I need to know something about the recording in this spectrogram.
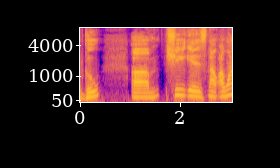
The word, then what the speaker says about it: Gu: Okay, I think this is how you pronounce her last name, Gu.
